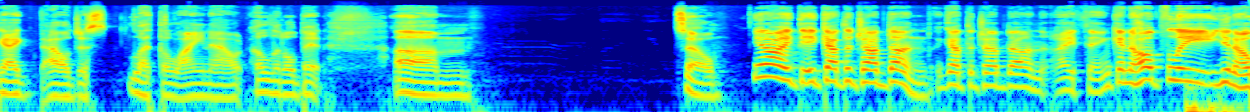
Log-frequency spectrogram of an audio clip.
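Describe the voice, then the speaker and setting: Lively, slightly wheezy male streamer. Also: mid-range voice, no room sound, studio quality. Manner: rambling, animated, lots of fillers and restarts. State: slightly wheezy and short of breath. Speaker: streaming host. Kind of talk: casual live-stream chat.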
